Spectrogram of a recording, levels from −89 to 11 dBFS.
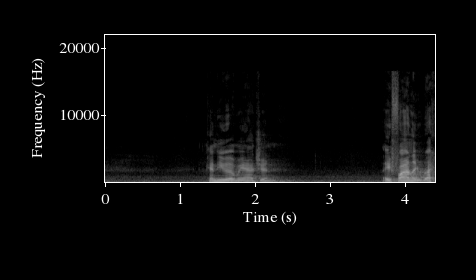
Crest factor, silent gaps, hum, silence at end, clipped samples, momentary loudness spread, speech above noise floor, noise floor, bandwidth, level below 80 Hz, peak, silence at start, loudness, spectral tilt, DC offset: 22 dB; none; none; 0 s; under 0.1%; 14 LU; 26 dB; -58 dBFS; 16.5 kHz; -62 dBFS; -14 dBFS; 0 s; -32 LUFS; -5.5 dB/octave; under 0.1%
